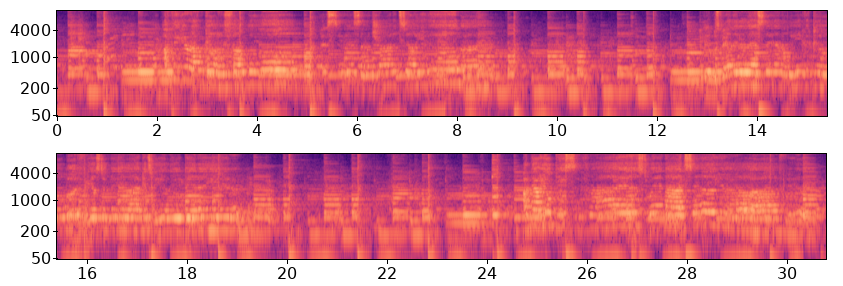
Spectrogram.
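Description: A strummed acoustic guitar accompanying a solo singer in a live song, the voice coming in and out in phrases over steady chords.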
